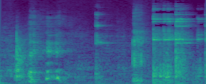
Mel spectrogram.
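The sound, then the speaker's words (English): Fine cutlery clinking and chinking together in a quick, irregular cluster of bright metallic taps, with a few sharper ringing hits near the end; no one speaks. “Put the fine cutlery back where you found it.”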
